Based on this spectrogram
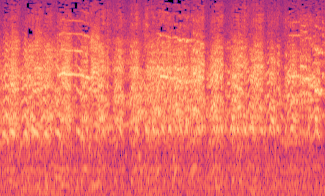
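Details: Kelp gulls, in Chile, calling continuously in a dense chorus of harsh, nasal, overlapping cries with no pause.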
